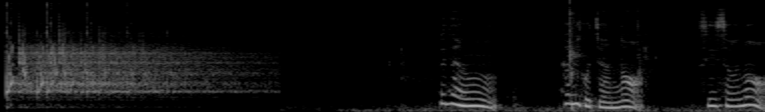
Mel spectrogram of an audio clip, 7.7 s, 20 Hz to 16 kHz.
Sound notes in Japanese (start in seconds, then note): 0.0 効果音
